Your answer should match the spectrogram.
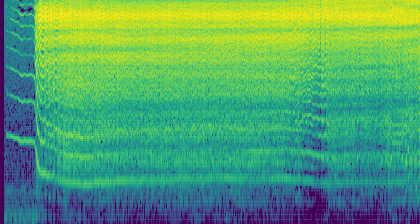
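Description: Air escaping through the stretched neck of an inflated rubber balloon, the rubber vibrating rapidly in a loud squeal. It starts high, drops sharply in pitch within the first second, then holds one steady tone, wavering briefly about six seconds in.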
